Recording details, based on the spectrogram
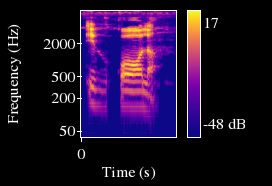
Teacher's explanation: Pronounce Qaf with thicker voice because Qaf is a mustaliya letter.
